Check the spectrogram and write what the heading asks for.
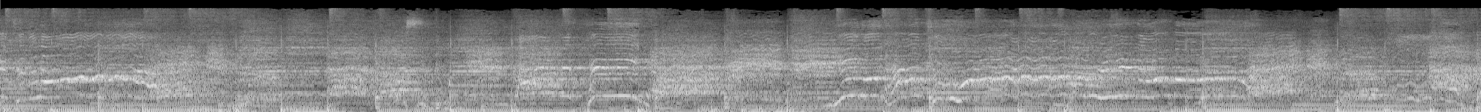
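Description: Gospel song: a solo voice sings long held notes that slide between pitches, over instrumental backing with a steady bass.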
